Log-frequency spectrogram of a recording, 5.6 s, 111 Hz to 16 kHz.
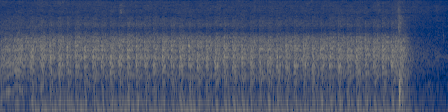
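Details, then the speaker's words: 2001 Ford F-150 4.2L with fuel trim imbalance (bank 1 −15% rich, bank 2 +10% lean, new cats): cranking test in clear-flood mode at about three beats a second, even with no lazy stroke. Compression sounds balanced; no misfire detected. "Sounds pretty even, doesn't it?"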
